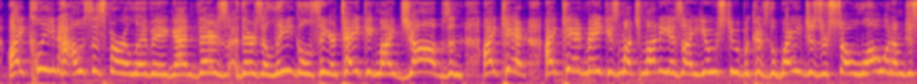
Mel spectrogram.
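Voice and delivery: mocking TV mom. Streamer mocking the TV show mom, whiny impression. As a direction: parody a complaining mom from a TV show. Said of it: "the mom is like".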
